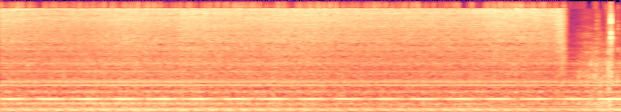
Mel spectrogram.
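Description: A Gaahleri Ace airbrush sprays a steady, close, continuous hiss of air with a faint tonal whine underneath, then cuts off abruptly near the end with a short click.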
